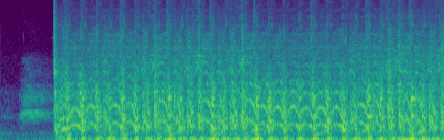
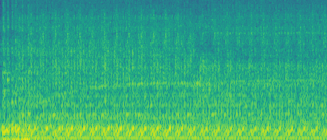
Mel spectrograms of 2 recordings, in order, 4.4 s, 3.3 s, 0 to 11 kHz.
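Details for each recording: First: Range Rover Classic with rebuilt 2.5L VM diesel, unused since 2016, heater plugs applied: starter churns steadily about nine seconds, roughly four turns a second, with uneven catches that nearly fire but no start; fumes coming out. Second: Rebuilt 2.5L VM diesel in a Range Rover Classic, refitted after eight years off the road: loud, steady diesel chug at a settled idle with no misses or knocks after a hard first start; engine running evenly.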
